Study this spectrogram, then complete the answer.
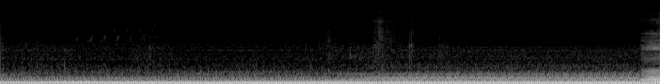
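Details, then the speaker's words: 2006 Lincoln Town Car V8, not yet at operating temperature, during a scan-tool self-test raising RPM: deep rumble with an uneven, lumpy pulse, a misfire (code P0354, cylinder 4 ignition circuit); it had run rough after sitting two weeks. "I just heard the engine I felt the engine come down and feel that little bit of a rumble almost feels like something's misfiring"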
